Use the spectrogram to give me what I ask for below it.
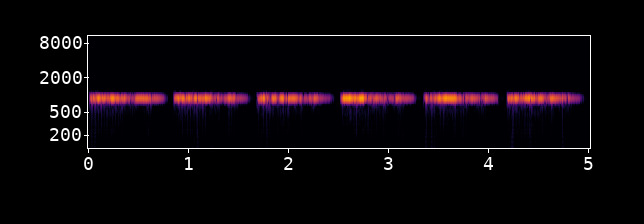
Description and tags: A few octaves in A of a sound created with an image synth program called coagula.
multisample, space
